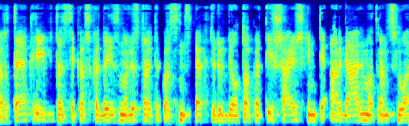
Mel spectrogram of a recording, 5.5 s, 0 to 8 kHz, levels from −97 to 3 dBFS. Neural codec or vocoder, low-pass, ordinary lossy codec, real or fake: codec, 16 kHz, 4.8 kbps, FACodec; 7.2 kHz; AAC, 32 kbps; fake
